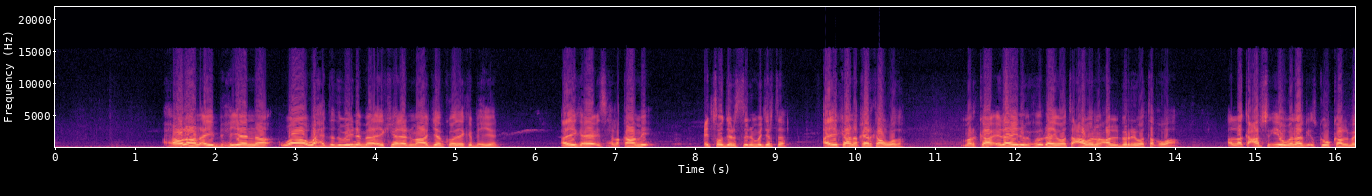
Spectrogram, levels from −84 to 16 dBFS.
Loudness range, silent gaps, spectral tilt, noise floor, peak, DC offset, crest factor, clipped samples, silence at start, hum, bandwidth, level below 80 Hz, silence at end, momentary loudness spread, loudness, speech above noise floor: 3 LU; none; -5 dB/octave; -41 dBFS; 0 dBFS; under 0.1%; 8 dB; under 0.1%; 1.35 s; none; 14.5 kHz; -42 dBFS; 0 s; 8 LU; -8 LUFS; 34 dB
